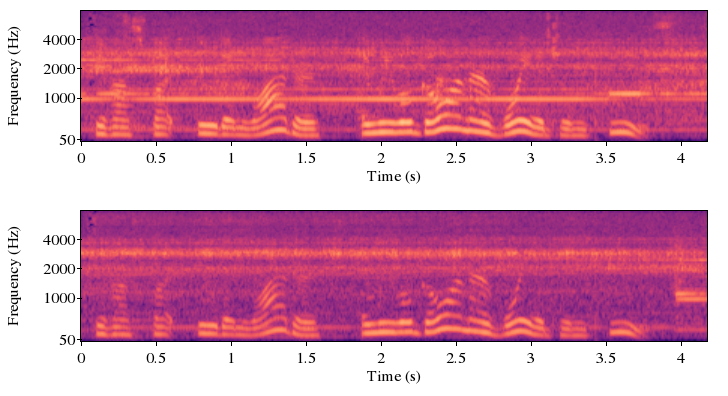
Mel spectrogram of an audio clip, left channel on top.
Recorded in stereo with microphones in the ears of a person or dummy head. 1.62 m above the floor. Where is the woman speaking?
85° left.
